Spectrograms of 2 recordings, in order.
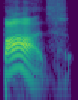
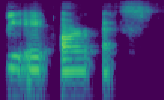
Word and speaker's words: Bars: The Boz.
